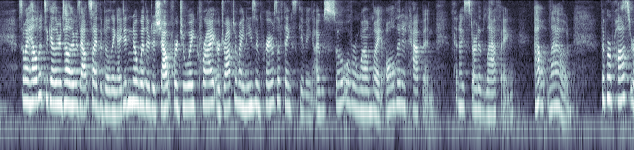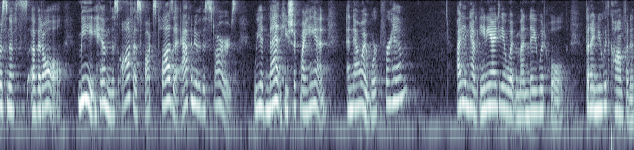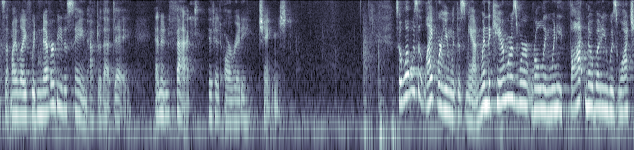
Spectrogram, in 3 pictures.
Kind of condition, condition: setting, live audience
